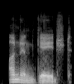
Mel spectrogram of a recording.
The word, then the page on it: unengaged: American English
